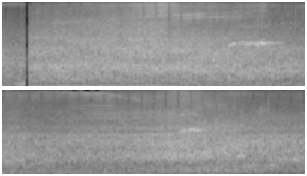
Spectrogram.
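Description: Road traffic noise with a steady hiss and a deep low rumble that starts suddenly just after the beginning and fades out about six seconds in.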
